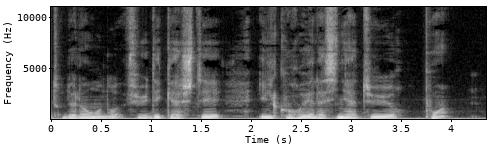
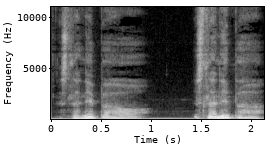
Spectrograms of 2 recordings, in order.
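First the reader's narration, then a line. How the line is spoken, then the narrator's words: Exclaimed. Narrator (French): s'écria M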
